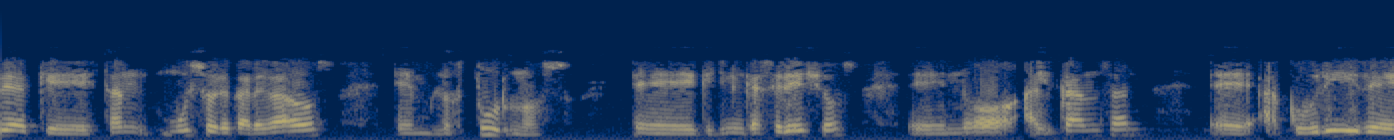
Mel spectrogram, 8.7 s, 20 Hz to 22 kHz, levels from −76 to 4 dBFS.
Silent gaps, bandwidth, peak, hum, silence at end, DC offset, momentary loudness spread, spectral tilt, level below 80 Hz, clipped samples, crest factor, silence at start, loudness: none; 5.8 kHz; -8 dBFS; none; 0 s; under 0.1%; 12 LU; -1 dB/octave; -68 dBFS; under 0.1%; 18 dB; 0 s; -25 LUFS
